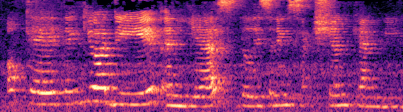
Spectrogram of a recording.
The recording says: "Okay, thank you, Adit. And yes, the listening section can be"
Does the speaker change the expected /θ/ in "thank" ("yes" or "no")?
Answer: yes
